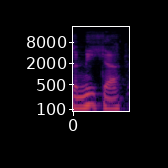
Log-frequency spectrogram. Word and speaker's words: Anika: sold separately but then the official pronunciation is anika and then it gets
